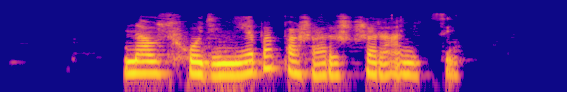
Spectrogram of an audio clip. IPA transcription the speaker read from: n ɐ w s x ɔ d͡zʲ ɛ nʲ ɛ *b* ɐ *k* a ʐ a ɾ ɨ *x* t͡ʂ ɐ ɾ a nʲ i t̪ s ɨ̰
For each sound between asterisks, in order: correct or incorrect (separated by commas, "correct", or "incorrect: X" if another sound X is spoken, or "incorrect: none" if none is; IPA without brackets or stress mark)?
correct, incorrect: p, incorrect: ʂ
